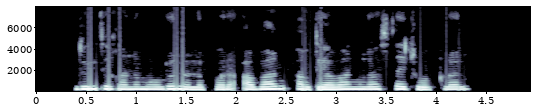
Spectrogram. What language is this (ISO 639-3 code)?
pus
